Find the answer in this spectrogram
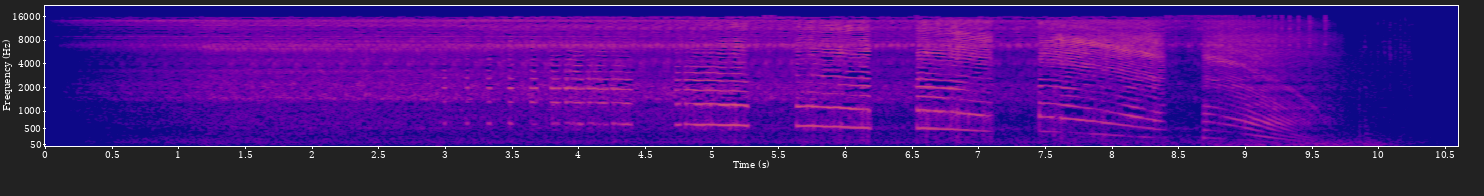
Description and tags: Bike Tire Varied Stop
Stopping a spinning bike tire with an introduced inanimate object (not the hand). Recorded on Stanford Campus, Saturday 9/5/09.
aip09, tire, bicycle, buzz, stop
